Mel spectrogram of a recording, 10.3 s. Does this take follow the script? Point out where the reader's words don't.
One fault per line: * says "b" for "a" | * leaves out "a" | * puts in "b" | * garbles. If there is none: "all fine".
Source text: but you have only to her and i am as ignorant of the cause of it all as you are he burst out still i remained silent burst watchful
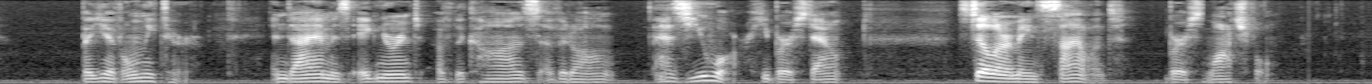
all fine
